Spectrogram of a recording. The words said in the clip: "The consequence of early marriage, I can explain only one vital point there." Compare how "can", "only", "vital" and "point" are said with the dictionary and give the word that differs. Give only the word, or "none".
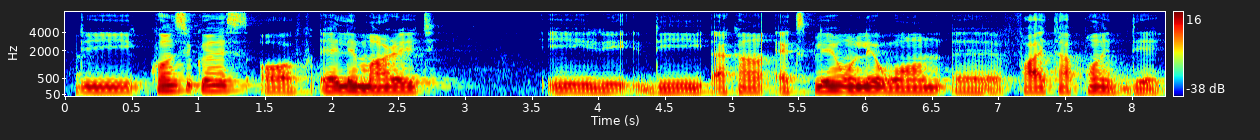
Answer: vital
